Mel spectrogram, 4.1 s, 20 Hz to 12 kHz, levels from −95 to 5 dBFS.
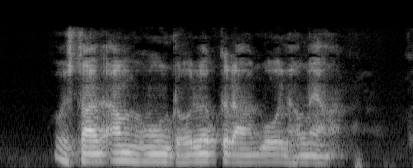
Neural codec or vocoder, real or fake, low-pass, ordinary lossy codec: codec, 16 kHz, 2 kbps, FunCodec, trained on LibriTTS, 25 frames a second; fake; 7.2 kHz; AAC, 48 kbps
